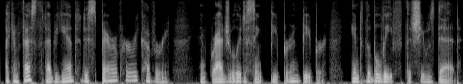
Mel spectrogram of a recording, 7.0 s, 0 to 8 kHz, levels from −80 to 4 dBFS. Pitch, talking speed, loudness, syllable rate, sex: 100 Hz, 205 wpm, -23 LUFS, 6.2 syllables/s, male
